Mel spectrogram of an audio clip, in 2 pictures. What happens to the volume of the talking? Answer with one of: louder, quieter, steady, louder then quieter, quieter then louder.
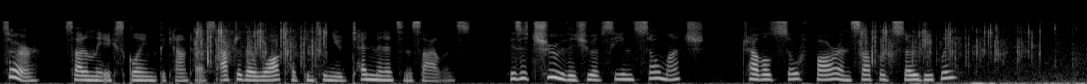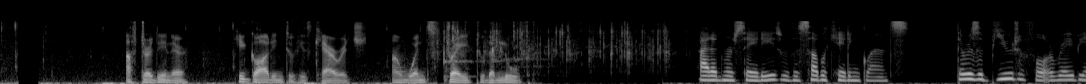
steady.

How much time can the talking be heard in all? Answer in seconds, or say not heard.
18 s.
